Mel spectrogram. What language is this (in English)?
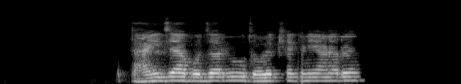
Odia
